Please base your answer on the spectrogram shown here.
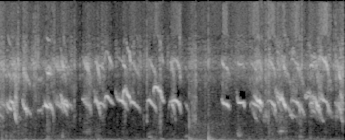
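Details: Four-day-old chicks hatched in an incubator, Sultan, Golden Sebright, Cochin and booted breeds together, give a busy chorus of shrill, short descending peeps in quick bursts, nearly without pause, over light scratching.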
